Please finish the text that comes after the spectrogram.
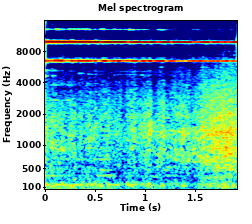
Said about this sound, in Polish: To hamujące nieopodal tramwaje.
